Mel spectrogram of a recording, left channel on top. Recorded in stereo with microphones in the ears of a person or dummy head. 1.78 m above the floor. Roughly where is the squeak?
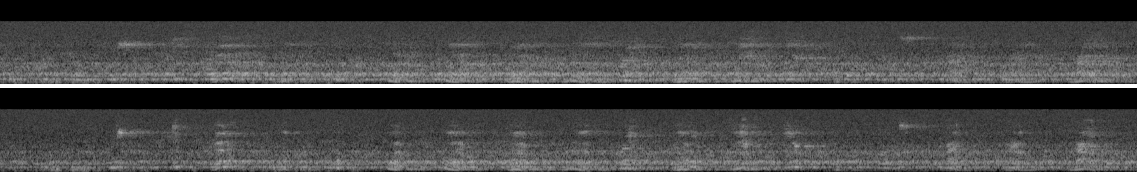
Right.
